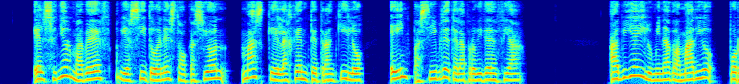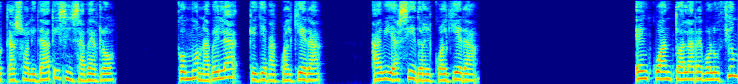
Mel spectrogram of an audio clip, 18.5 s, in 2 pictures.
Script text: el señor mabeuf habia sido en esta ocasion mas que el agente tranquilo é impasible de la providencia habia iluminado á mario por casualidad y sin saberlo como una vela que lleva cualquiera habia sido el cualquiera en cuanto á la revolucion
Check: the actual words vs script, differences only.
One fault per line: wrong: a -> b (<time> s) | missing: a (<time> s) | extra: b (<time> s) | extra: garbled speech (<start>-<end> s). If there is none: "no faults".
no faults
